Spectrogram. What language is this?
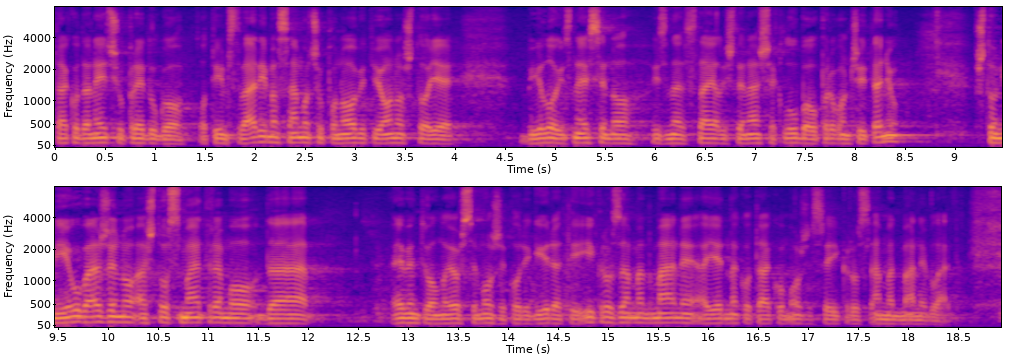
Croatian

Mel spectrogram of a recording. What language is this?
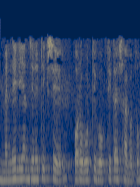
Bangla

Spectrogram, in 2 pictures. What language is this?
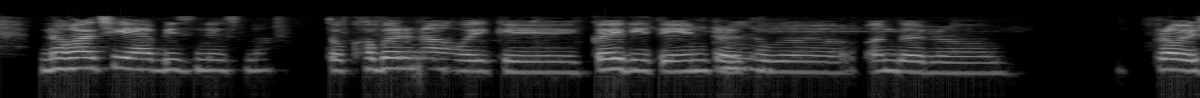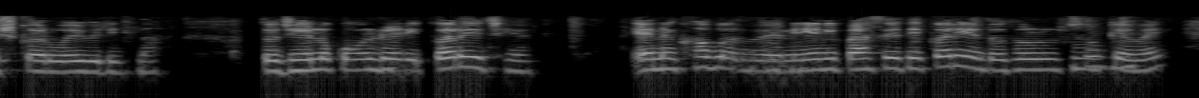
Gujarati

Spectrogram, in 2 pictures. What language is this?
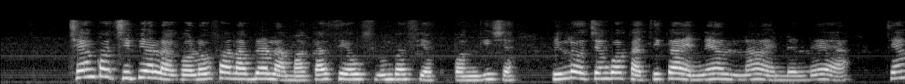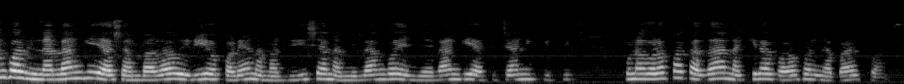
Swahili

